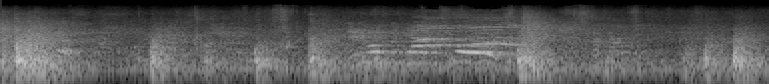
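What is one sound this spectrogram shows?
Wrestlers slam loudly onto a ring mat, echoing through a large hall.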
